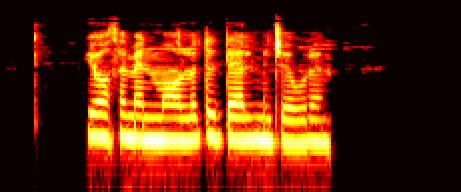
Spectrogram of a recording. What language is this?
Turkmen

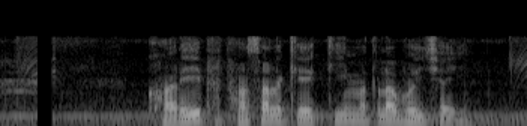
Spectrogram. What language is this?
Magahi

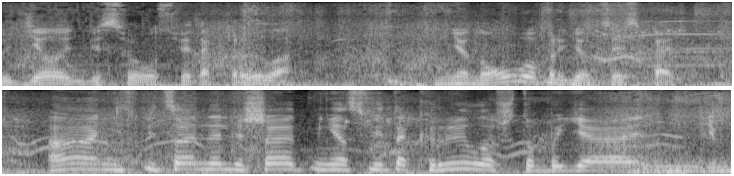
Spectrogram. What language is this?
Russian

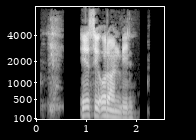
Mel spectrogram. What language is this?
Kalkoti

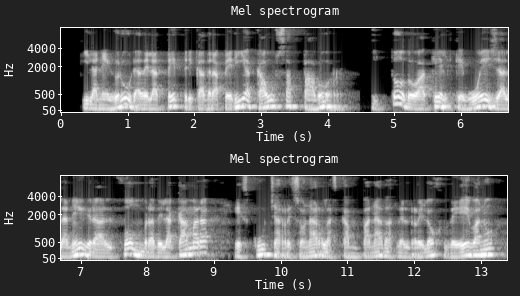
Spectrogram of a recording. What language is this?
Spanish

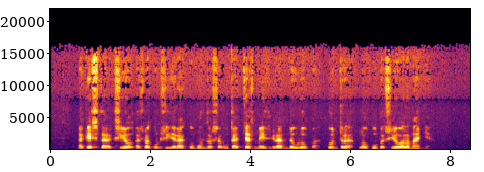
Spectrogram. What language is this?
Catalan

